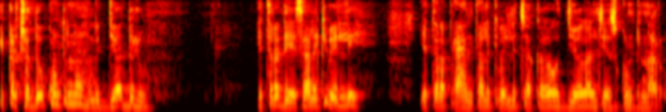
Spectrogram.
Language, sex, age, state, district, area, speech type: Telugu, male, 45-60, Andhra Pradesh, West Godavari, rural, spontaneous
